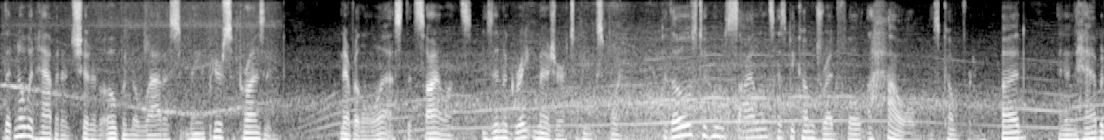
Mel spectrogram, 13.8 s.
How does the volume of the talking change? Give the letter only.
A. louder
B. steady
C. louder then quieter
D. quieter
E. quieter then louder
B.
